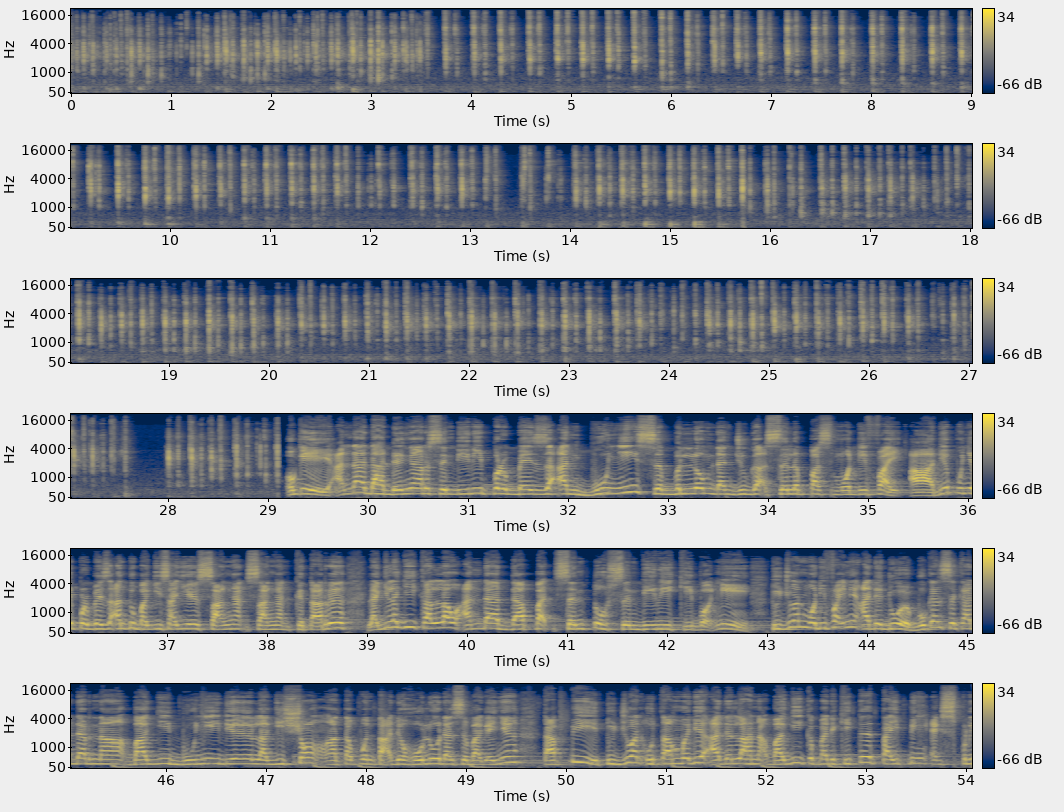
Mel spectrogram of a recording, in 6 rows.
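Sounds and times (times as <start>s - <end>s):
mechanical keyboard typing: 0.0s - 29.2s.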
